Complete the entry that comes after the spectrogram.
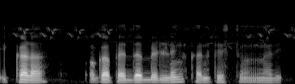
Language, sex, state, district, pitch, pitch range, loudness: Telugu, male, Telangana, Mahabubabad, 105 Hz, 100-110 Hz, -21 LUFS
